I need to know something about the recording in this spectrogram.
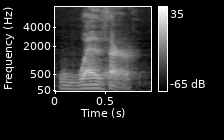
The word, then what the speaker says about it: weather: world to say because it has the sound vv. That sound is very rare in the world's languages. In English, we have two sounds that need us to stick our tongues out. The first one is F. We write that with th.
